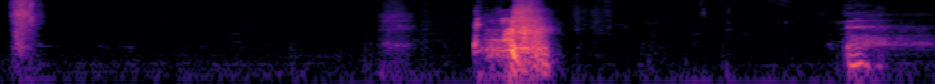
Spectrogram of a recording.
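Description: A single loud sneeze with a sharp explosive burst, framed by quieter breaths and sniffs; an ordinary sneeze.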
